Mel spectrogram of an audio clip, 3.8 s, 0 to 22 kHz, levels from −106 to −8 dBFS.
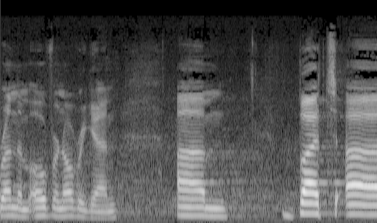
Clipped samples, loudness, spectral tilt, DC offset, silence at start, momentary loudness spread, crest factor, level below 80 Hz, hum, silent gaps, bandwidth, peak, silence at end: under 0.1%; -28 LUFS; -5 dB/octave; under 0.1%; 0 s; 21 LU; 20 dB; -68 dBFS; none; none; 12.5 kHz; -10 dBFS; 0 s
